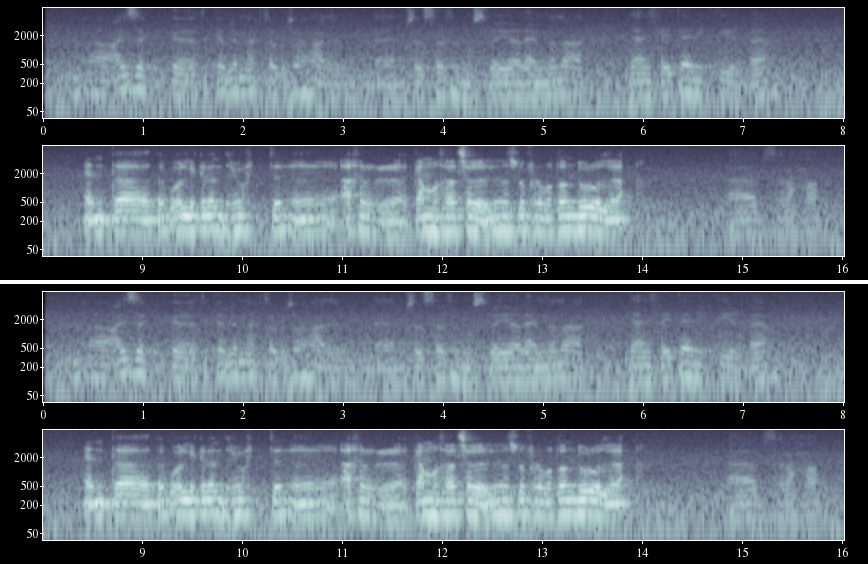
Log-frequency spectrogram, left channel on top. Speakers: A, on the right (about 30°); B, on the left (about 50°).
A: أنا عايزك آه، تكلمني أكتر بصراحة عن المسلسلات المصرية لأن أنا يعني فايتاني كتير فاهم
B: انت طب قول لي كده انت شفت آه، اخر كام مسلسل اللي نزلوا في رمضان دول ولا لا
A: آه، بصراحة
